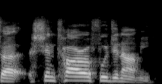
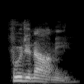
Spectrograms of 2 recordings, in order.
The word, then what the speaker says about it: Shintaro Fujinami: Can you pronounce this name? Because I can't. Oh yeah, it's Shintaro Fujinami. Fuji. He's Fuji. No another what? Fujinami.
